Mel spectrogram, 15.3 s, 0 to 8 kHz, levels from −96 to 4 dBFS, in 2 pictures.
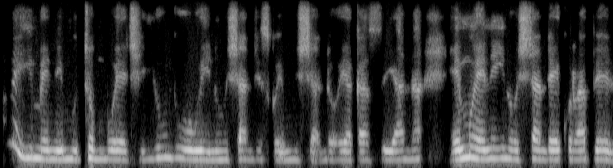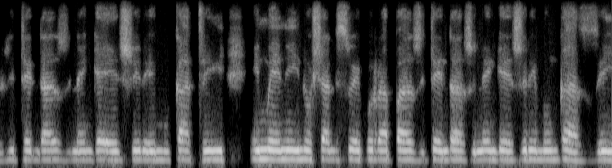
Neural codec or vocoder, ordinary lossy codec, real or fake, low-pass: codec, 16 kHz in and 24 kHz out, 1 kbps, XY-Tokenizer; Opus, 32 kbps; fake; 7.2 kHz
